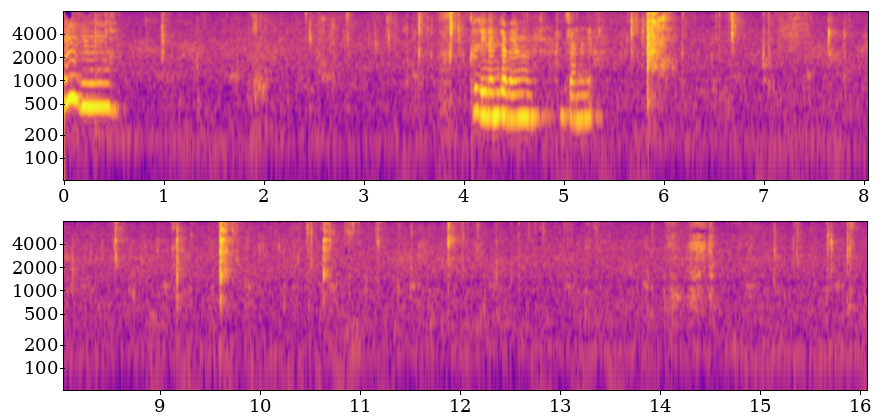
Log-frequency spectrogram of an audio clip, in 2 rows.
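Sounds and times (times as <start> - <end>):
chewing food: 0.6 - 16.0.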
